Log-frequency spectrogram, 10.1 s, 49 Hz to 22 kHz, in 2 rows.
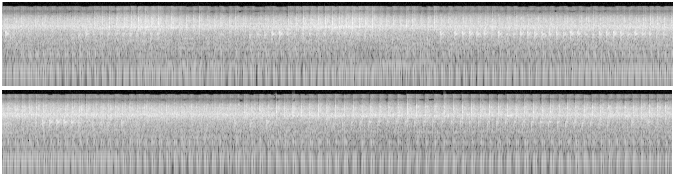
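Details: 1950s Agricat mini dozer, rebuilt Briggs & Stratton model 23A single with coil/battery ignition and starter-generator, freshly started, idling for break-in: fast steady thump about 200 beats a minute, even, no misses or knocks; running healthy.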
